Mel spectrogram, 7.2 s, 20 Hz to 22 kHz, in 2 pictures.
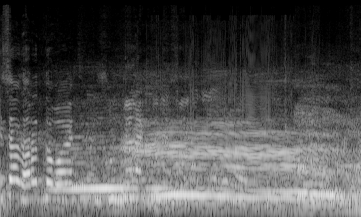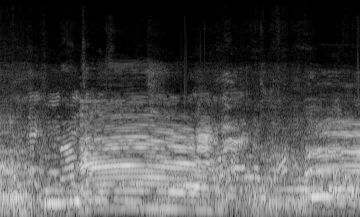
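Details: Sahiwal bull calves at Ambari cattle market, 13 January 2025. Several moos overlap with busy human bargaining. One is short and level, one is wavering and rising, and one is a loud drawn-out bellow in the middle.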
